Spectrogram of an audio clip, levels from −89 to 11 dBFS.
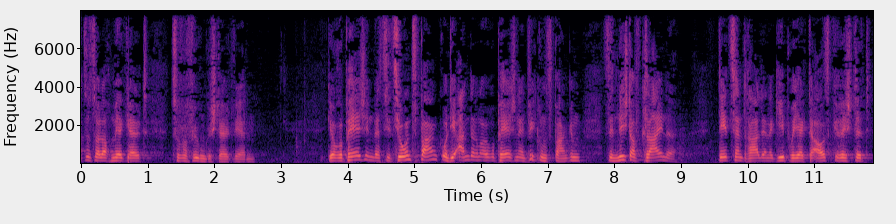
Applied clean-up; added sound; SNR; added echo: none; none; none; none.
